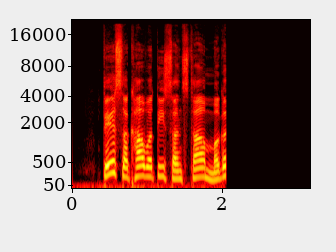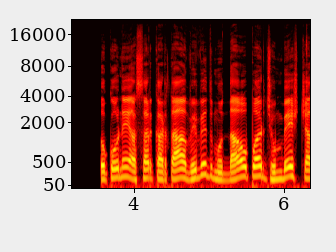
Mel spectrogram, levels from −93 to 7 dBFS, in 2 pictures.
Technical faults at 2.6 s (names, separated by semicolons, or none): audio dropout to silence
